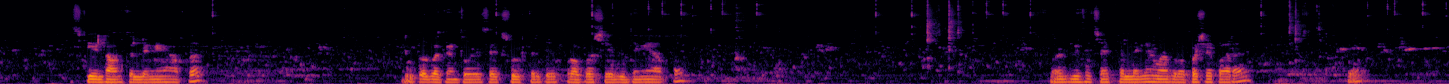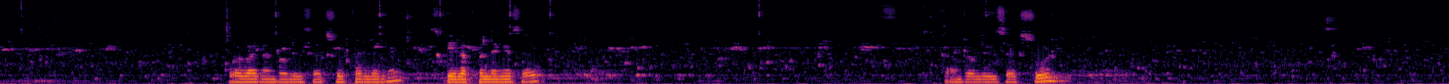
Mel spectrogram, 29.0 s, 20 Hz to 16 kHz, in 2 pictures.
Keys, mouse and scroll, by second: 4.2 ctrl+e, 5.0 click, 6.2 alt+middle click, 6.6 alt+right click, 6.9 alt+middle click, 7.2 alt+right click, 8.8 click, 9.3 space, 9.9 alt+right click, 10.3 alt+click, 13.0 space, 13.7 alt+middle click, 14.0 alt+right click, 14.5 alt+middle click, 16.4 ctrl+e, 17.3 click, 18.5 r, 18.9 click, 19.8 w, 20.0 click, 23.4 ctrl+e, 24.4 click.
